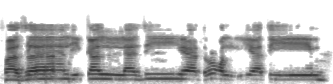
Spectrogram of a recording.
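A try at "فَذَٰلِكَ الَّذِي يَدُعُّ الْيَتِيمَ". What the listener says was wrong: এটাও শক্ত হয়ে যাচ্ছে। ফাযালিকাল্লাযী,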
